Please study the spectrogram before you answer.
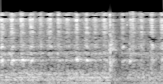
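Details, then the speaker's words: Electric motor that would not start: after spin-direction test, motor kicks in cleanly with quick steady buzzing run, no stalled hum; motor is fine, fault lies in the capacitor. "তার মানে আমাদের মটরটা ঠিক আছে সমস্যা হল কি ক্যাপাসিটরে"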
